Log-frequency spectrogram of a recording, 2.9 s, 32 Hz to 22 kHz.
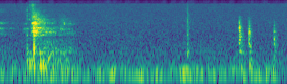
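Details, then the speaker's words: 2011 Audi A3 with driver's window not working, window motor actuated by scan tool: several light crisp clicks in a quiet cabin, relay answering each time; normal window relay click. "hear it click. Oh yes, that's working."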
